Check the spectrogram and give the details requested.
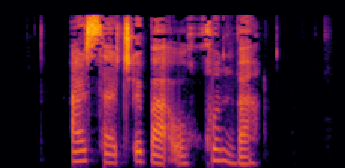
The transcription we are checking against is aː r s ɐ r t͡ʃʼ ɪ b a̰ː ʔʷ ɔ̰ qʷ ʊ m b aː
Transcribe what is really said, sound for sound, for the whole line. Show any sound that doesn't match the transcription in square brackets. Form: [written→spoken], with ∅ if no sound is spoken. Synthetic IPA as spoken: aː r s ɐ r t͡ʃʼ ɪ b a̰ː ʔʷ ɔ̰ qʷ ʊ [m→n] b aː

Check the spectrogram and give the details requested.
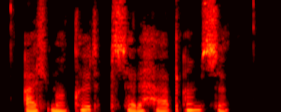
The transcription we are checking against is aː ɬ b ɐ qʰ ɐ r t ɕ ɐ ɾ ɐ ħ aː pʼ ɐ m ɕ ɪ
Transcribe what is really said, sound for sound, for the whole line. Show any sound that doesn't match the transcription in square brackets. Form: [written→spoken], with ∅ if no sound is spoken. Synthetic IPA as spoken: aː ɬ [b→m] ɐ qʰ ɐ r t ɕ ɐ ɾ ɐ ħ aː pʼ ɐ m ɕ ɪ

